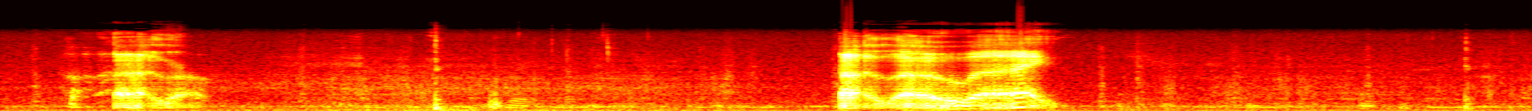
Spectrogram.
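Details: Burping contest: two loud, drawn-out belches, the second longer at about a second and a half, in a quiet room.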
